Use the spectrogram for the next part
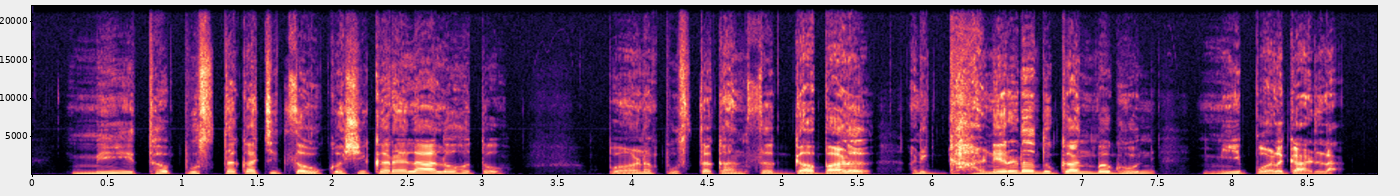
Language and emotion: Marathi, disgusted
